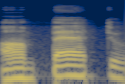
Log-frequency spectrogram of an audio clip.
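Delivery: Ampetu with stress on second syllable pe. Language lesson, the word meaning day: stress on second syllable of ampetu. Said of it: "Accent on the se- second syllable".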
